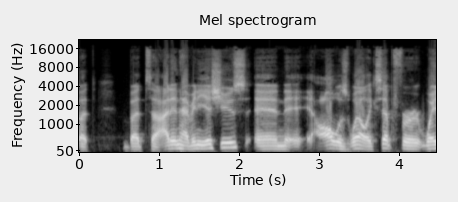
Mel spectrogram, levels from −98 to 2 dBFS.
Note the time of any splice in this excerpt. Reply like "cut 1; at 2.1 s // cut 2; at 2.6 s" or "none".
none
